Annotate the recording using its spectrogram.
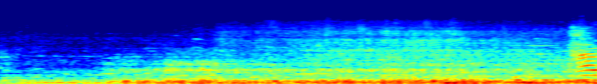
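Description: Dark-ride car rolling along its track with a steady low rumble that grows louder about a second in.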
